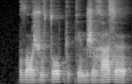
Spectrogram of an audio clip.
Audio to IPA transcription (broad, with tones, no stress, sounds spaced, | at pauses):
ð ɔ˨ ʒ u˨ t o˦˨ b ʏ˨ k e˨ m ʒ ə˨ ɣ a˦ z œ˨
